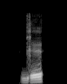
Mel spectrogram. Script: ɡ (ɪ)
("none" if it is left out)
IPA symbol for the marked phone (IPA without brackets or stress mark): ɪ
